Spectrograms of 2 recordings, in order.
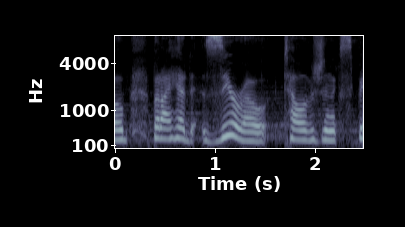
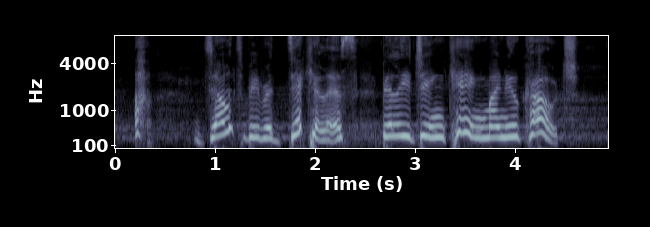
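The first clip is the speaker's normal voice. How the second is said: put-on heavy Czech accent; 3 semitones higher, 4 dB louder than usual. Retelling what she answered when asked about new furniture: thick Prague accent. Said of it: "from Prague with a really thick accent".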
